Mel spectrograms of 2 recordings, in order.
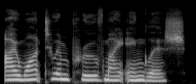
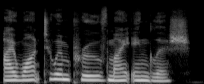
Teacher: Notice the stress on want, prove, and English.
